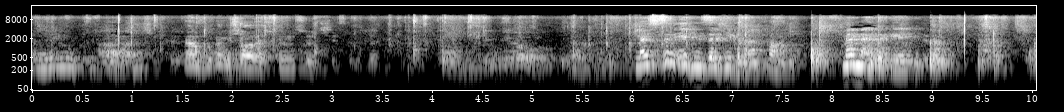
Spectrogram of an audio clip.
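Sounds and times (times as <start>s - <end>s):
muffled voices talking: 0.0s - 7.7s.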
